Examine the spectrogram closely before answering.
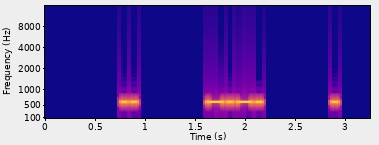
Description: Morse code, heard as a keyed tone, about 25 wpm, spaced as for 10 wpm, 600 Hz. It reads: ICE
